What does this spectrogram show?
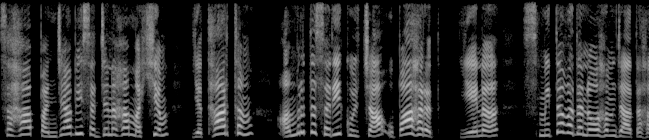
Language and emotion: Sanskrit, happy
